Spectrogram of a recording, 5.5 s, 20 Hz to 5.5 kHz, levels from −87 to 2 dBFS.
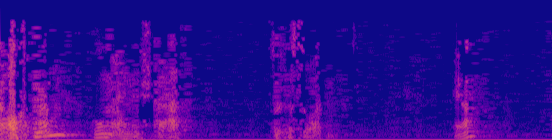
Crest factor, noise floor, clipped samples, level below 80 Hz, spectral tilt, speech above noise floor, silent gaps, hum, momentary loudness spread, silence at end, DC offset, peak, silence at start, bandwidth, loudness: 24 dB; -69 dBFS; under 0.1%; -66 dBFS; -4 dB/octave; 26 dB; none; none; 19 LU; 0.6 s; 0.4%; -18 dBFS; 0 s; 5 kHz; -43 LUFS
